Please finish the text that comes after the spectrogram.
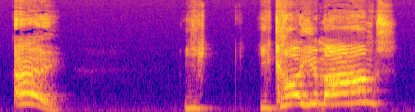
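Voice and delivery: high, loud mock coach shout; mock coach yell. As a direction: bark it like a twangy coach. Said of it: "And he'd go".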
